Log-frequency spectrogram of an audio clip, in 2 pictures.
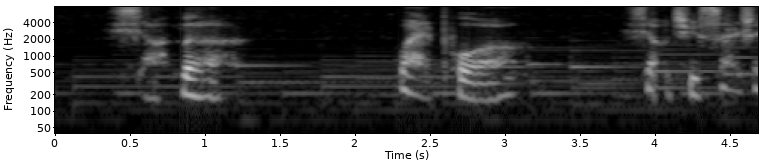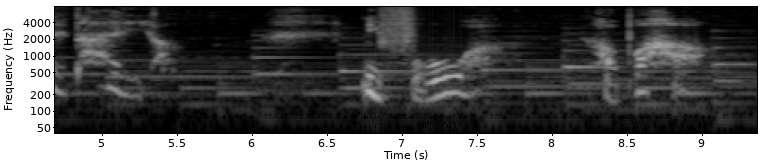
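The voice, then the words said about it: Hoarse, raspy old woman's voice. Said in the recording (Chinese): “她用沙哑的声音说”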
